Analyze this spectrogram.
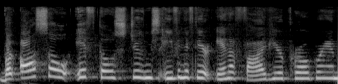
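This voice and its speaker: A high-pitched woman at a moderate pace with ordinary pitch variation, amid noticeable background noise. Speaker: university administrator. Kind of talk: presentation.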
